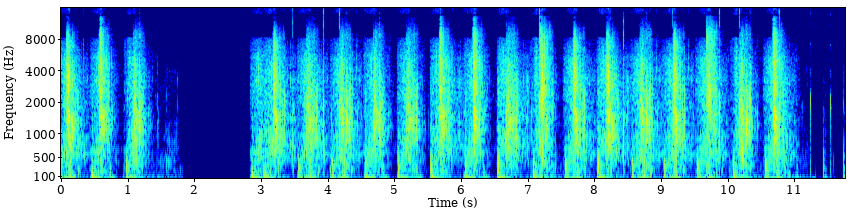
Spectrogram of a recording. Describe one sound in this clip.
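A shovel digs into dirt with quick, crunchy scrapes.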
